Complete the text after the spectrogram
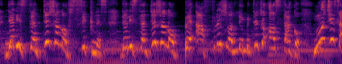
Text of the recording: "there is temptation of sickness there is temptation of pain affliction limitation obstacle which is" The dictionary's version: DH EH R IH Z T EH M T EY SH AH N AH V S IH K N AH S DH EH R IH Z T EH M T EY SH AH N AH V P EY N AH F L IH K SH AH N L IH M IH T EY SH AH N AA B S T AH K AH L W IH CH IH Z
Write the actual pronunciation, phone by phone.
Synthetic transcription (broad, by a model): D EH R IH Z T EH M T EY SH AH N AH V S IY K N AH S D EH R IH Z T EH M T EY SH AH N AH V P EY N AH F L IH SH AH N L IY M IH T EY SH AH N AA S T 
